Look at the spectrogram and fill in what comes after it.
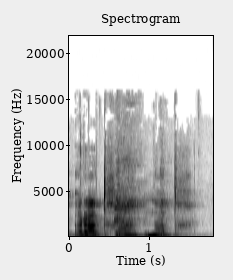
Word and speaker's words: Радха-Натх: правильно произносится Радха-Натх, от слова Радха, Радхарани.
